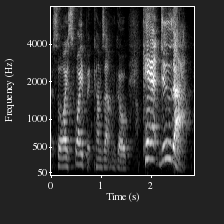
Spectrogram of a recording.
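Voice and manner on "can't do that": loud, high imitation of a scolding machine; berating machine. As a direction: shout the refusal like a bossy card terminal. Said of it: "being berated by a machine".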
